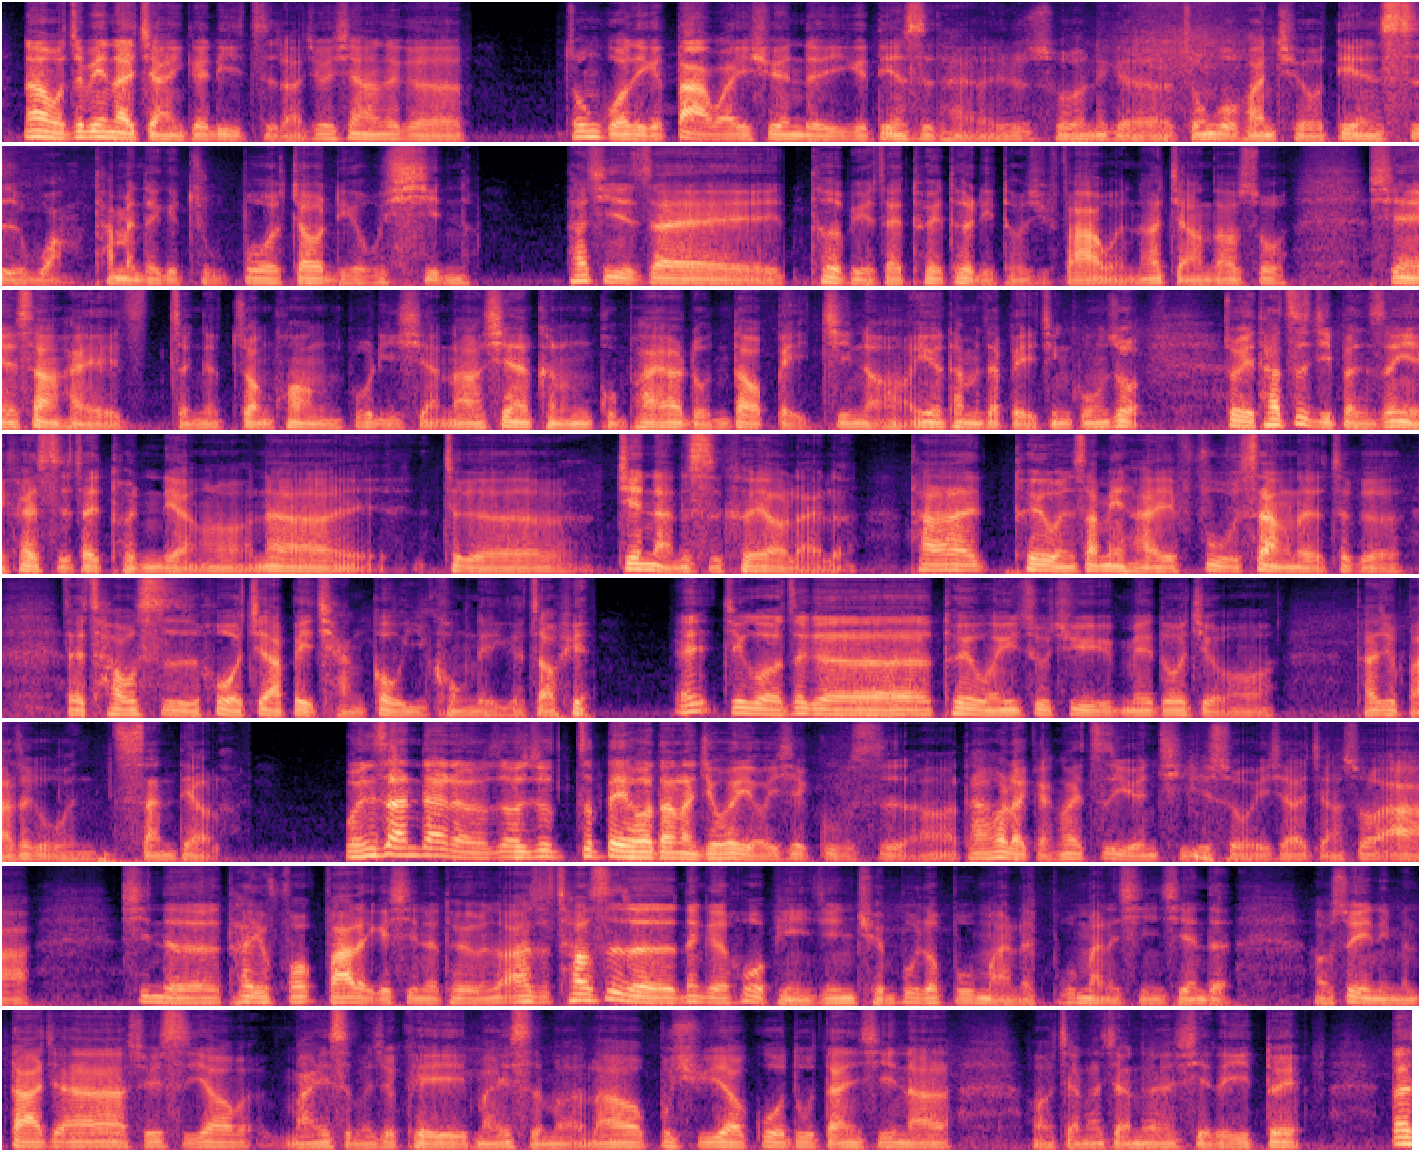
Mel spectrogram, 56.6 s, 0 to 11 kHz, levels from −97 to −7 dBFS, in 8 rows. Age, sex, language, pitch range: 50-69, male, Chinese, 85-110 Hz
